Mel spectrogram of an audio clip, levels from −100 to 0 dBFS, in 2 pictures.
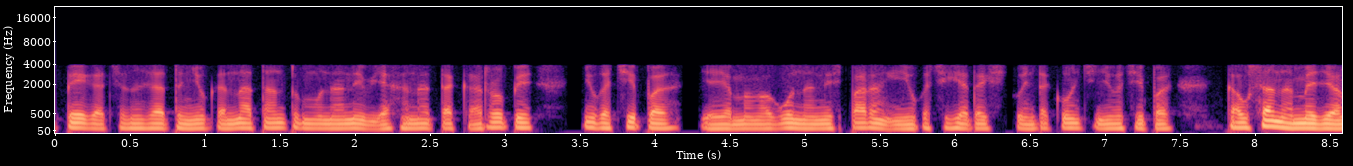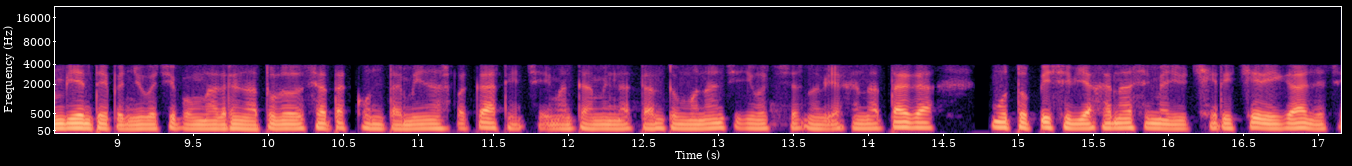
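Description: Speech carried over G.711 A-law telephone coding, with the expected narrow band topping out around 3.8 kHz and no technical faults to report.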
